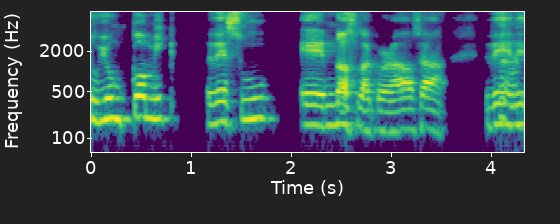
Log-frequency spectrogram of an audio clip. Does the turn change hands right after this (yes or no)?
no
